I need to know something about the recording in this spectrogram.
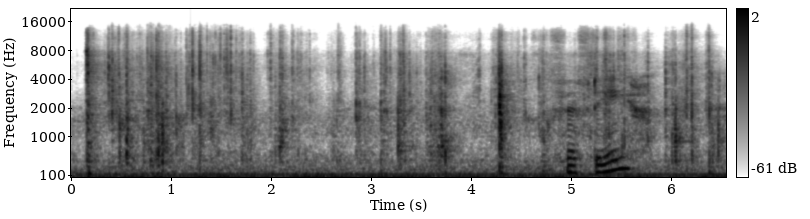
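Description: Paper banknotes rustle and flick as they are handled.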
